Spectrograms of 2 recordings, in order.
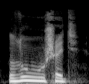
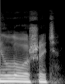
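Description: First: The first vowel sounds closer, like u. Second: The first vowel sounds like a standard o. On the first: This is the local dialect pronunciation. "Там другие гласные «о»" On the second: This is the standard literary pronunciation. "а не лошадь"

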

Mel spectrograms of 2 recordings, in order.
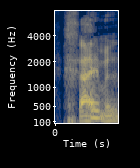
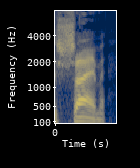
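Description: First: The name is said the non-Portuguese way. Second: The name is said the Portuguese way.

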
